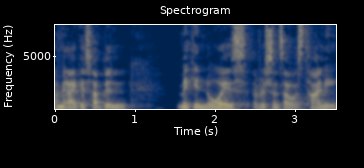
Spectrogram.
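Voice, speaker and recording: Speaking at a moderate pace, a man with an American accent has a medium pitch, a bright, sharp tone and monotone, flat intonation. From Maryland, US. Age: 20s. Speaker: singer-songwriter. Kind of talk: interview. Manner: halting.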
